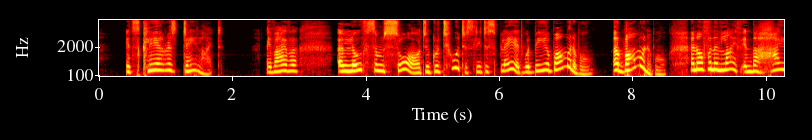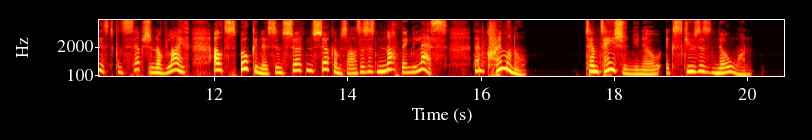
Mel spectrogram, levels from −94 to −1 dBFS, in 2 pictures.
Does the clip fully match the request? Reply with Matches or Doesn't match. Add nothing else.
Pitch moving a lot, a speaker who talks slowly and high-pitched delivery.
Matches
